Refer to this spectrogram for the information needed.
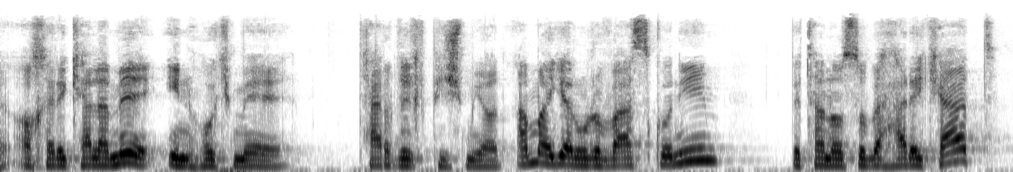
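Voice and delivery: usual speaking voice

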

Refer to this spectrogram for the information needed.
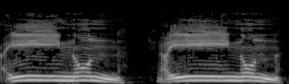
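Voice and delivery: عینون high and slow, "ʿīīī-nun"; elongated vowel. Shown as a demonstration. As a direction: stretch the first vowel of عینون. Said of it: "عینون حرکت کشیده هست".

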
